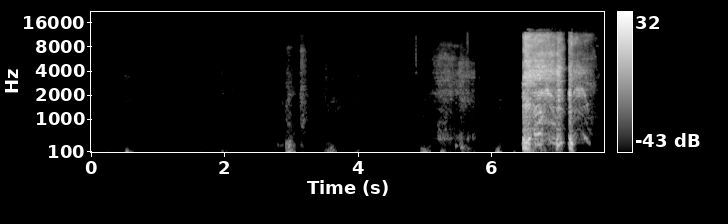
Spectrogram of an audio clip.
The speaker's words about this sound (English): Who's coughing? That's me, because I have the coronavirus.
